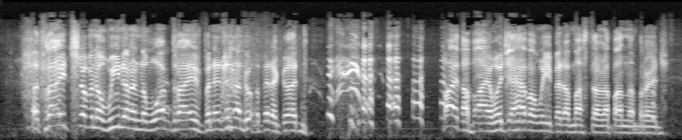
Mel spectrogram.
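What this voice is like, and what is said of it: Cheesy exaggerated Scottish accent. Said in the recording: “talk in a really cheesy ass crap Scottish accent.”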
